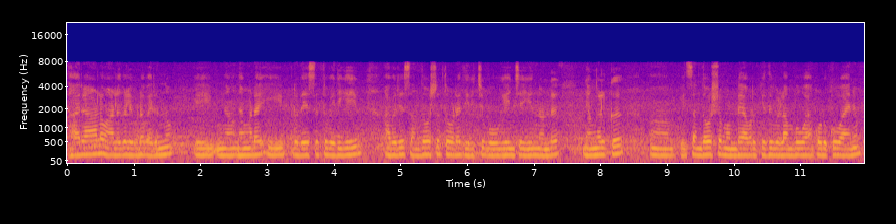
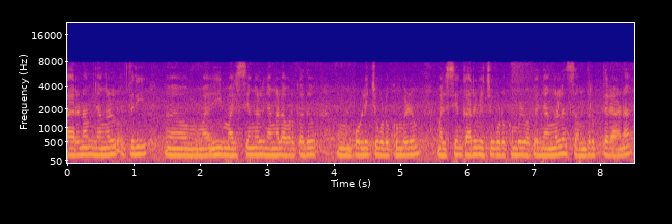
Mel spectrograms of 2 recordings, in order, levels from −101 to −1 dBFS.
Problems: background sounds at intervals, background conversations at intervals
